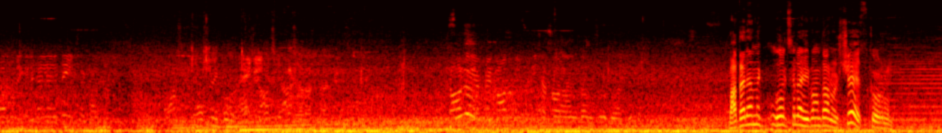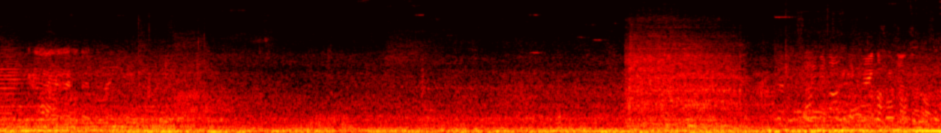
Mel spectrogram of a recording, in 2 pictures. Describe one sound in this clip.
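Men talk calmly in the background.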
